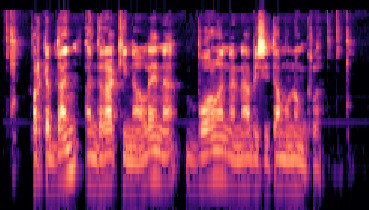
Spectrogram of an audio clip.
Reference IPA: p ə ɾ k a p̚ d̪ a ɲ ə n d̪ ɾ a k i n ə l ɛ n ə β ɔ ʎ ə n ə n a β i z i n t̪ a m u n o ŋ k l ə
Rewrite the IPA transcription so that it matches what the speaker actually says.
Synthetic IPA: p ə ɾ k a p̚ d̪ a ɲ ə n d̪ ɾ a k i n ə l ɛ n ə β ɔ l ə n ə n a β i z i t̪ a m u n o ŋ k l ə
